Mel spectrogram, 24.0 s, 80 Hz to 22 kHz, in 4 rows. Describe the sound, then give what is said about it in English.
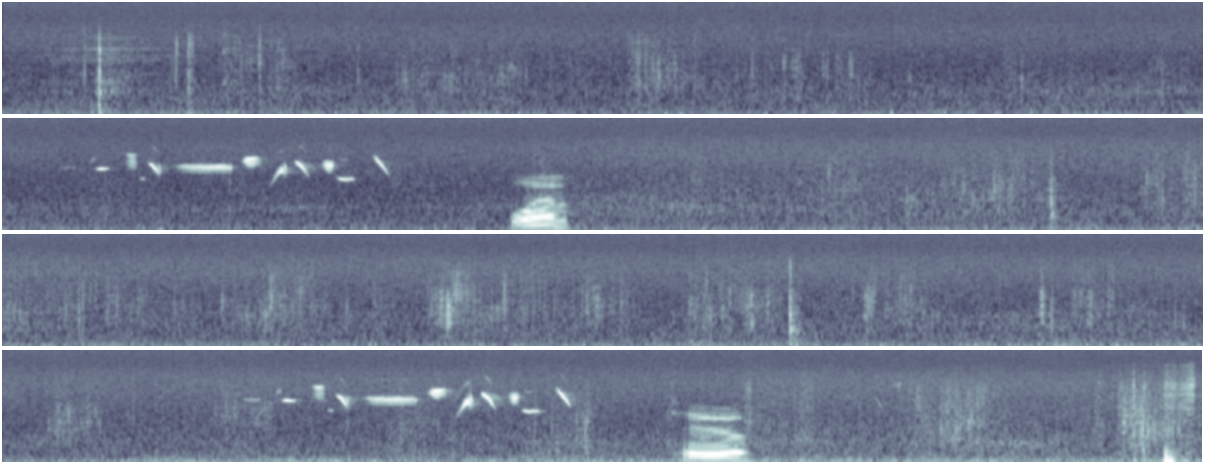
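Faint sage sparrow song: two short, high, tinkling phrases separated by a long pause, over a low steady background hiss. “Sage Sparrow number 3.”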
